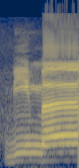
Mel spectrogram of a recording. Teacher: Mad tabi'i bertemu dengan hamzah pada kalimat yang sama, maka hukumnya adalah mad wajib muttasil. Ya. 4 harokat sampai 5 harokat.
